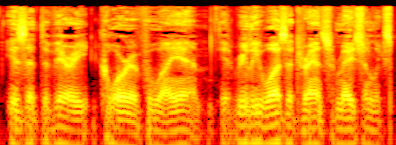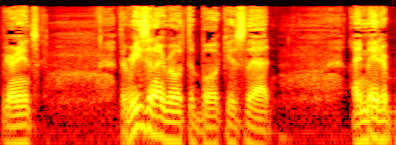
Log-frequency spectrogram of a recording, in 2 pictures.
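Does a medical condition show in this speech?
Yes: partial laryngectomy for throat cancer; throat cancer surgery, 80% of larynx removed, Cleveland Clinic experimental surgery attaching left neck muscles to larynx; about seven years after surgery, tracheostomy for a very long time, no longer; unable to speak about 2 years, early voice like Brando in The Godfather, improved, called sexy.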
